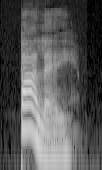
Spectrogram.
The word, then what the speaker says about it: ballet: Similar words that come from the French that have a T at the end that we don't pronounce. Ballet, B-A-L-L-E-T. In the last conversation with Danilo, I said the life of a ballet dancer is tough. The life of a ballet dancer is tough. In other languages, people pronounce the T at the end, but in English, we try to sound French and we don't pronounce the T.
